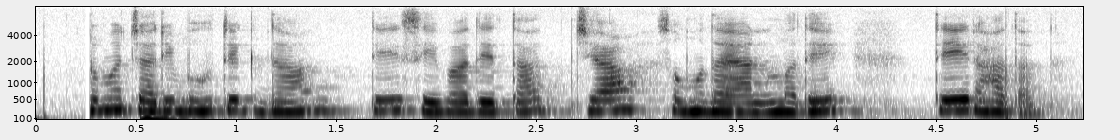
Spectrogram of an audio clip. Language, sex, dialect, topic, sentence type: Marathi, female, Varhadi, banking, statement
